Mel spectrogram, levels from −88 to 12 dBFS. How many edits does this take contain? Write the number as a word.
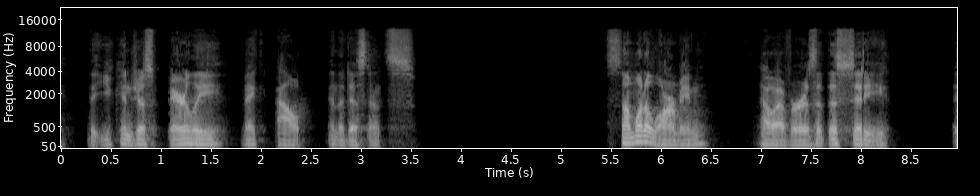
zero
